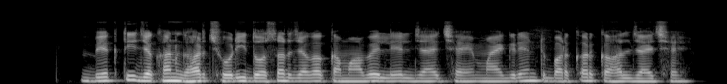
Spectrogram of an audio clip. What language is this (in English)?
Maithili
